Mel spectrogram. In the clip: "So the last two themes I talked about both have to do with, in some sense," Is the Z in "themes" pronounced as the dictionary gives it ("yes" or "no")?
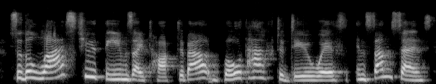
yes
